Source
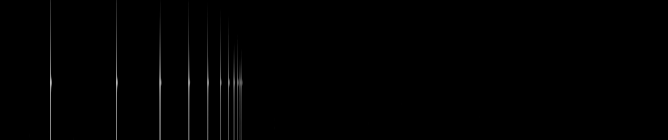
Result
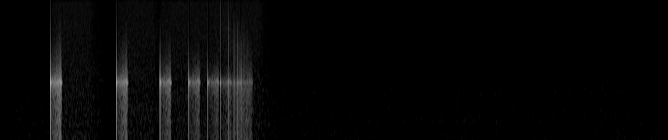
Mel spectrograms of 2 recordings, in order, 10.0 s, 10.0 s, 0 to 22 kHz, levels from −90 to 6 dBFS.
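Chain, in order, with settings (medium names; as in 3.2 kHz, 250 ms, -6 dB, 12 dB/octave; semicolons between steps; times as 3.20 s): transient shaper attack -9 dB, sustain +8 dB; gated-style reverb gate 170 ms rising, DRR 4.5 dB; trim +2.5 dB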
